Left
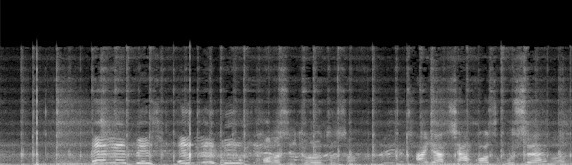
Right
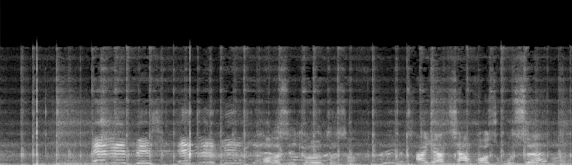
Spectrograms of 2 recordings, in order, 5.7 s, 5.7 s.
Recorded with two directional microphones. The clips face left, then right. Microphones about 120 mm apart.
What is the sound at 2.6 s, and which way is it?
Speech, centre (ahead or behind).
